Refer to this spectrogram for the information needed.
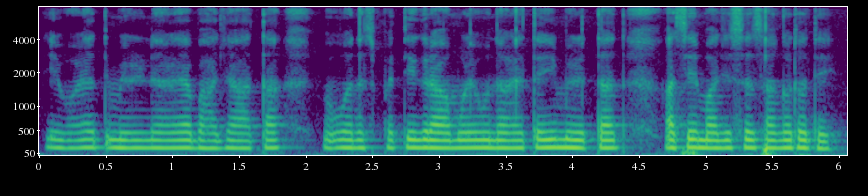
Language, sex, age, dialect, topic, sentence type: Marathi, male, 18-24, Standard Marathi, agriculture, statement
